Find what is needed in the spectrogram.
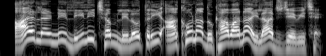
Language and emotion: Gujarati, happy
